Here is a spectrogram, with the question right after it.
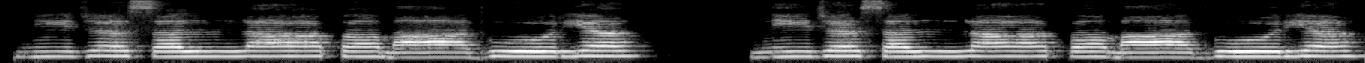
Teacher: the anuswara, it's taking the sound of a nasalized la, and Mahaprana dha is there.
